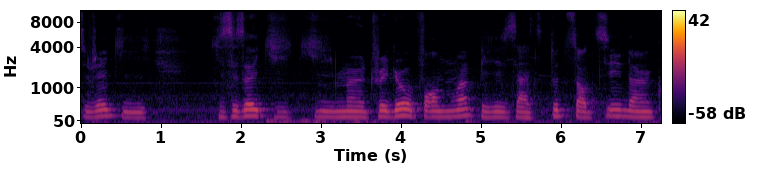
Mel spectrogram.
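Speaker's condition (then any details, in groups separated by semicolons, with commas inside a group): Cerebral palsy; wheelchair use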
